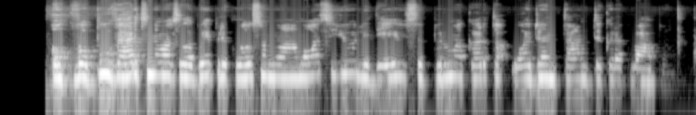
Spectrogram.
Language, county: Lithuanian, Vilnius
